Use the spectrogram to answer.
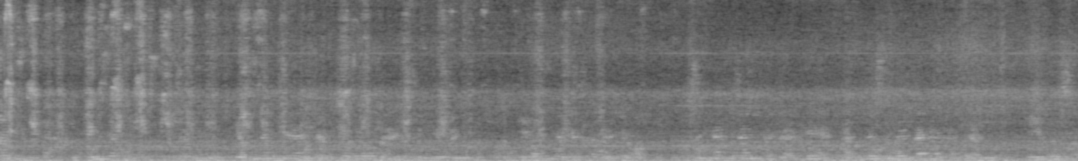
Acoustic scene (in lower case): subway train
